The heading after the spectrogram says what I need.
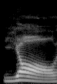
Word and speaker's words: y'all: It's almost like, it's actually all, A-W-L, y'all is the way I would spell it. Y-A-W-L, like all, which I think is a word. Drawl. Actually, that's right. It's got the drawl. Well, actually, it is like the word drawl with a Y.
